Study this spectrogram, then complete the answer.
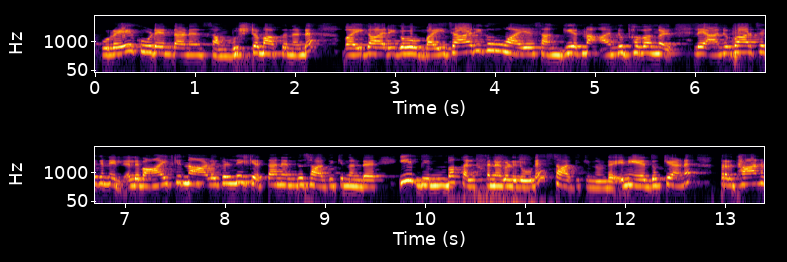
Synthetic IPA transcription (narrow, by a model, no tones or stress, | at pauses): purɐjekuːɽeend̪aːɳɨsɐmbʱuʂʈɐmaːkːunːuɳɖɨ | ʋɐjɣaːɾiɣɐʋumʋɐjt͡ɕaːɾiɣɐʋumaːjɐsɐŋɡiːrɐɳɐʔɐnubʱɐʋɐŋːɐɭ | ɐlːeɐnubʱaːrt͡ɕɐɣɐnilɐlːeʋaːjikʲːunːɐaːɭuɣɐɭile̞ːkːet̪ːaːne̞nd̪ɨsaːd̪ʱikʲːunːuɳɖɨ | iːbimbɐkɐlpɐnɐɣɐɭiluːɽe̞saːd̪ʱːikʲːunːuɳɖɨʔinieːðo̞kːejaːɳɨ | prɐd̪ʱaːnɐ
